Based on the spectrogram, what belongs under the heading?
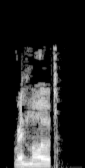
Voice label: "remote", English; adjectives

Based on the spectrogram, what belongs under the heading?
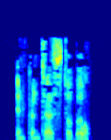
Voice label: "incontestable", English; adjectives

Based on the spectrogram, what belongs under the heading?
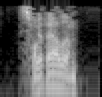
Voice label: "swivelling", English; adjectives

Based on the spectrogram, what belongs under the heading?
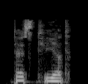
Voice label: "testiert", German; adjectives

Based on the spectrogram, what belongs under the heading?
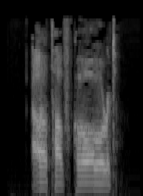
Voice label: "out-of-court", English; adjectives

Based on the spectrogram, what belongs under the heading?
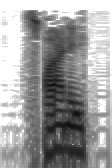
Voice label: "spiny", english; adjectives

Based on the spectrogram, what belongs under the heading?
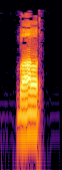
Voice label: "baud", English; nouns

